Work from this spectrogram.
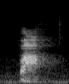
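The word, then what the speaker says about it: phở: the other day the proper way to say "fa."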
